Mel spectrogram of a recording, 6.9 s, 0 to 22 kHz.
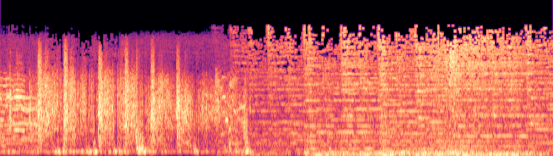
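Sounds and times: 
sharp cracking gunshots: 0:00.0 - 0:03.1
music: 0:02.8 - 0:06.8.

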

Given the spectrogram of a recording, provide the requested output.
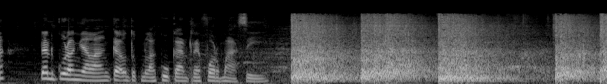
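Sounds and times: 
speech: 0:00.0 - 0:03.3
loud sharp bangs of firecrackers or gunfire at a street clash in Bangkok: 0:02.9 - 0:06.0.

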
